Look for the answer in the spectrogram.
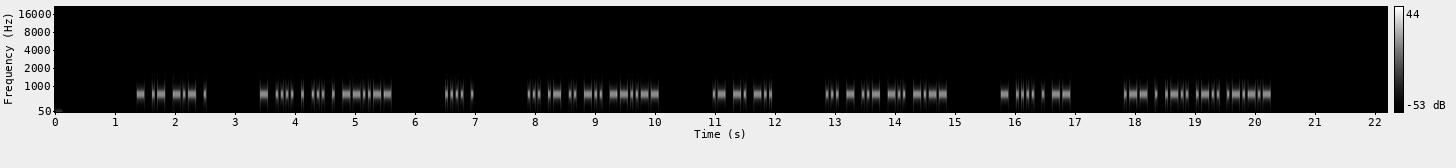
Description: Morse code, heard as a keyed tone, about 28 wpm, 700 Hz. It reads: TAKE THESE, HE SAID, AND STUDY THEM WELL.
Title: 3x Word-Spacing - Sentences from Top 300 Words - 28wpm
